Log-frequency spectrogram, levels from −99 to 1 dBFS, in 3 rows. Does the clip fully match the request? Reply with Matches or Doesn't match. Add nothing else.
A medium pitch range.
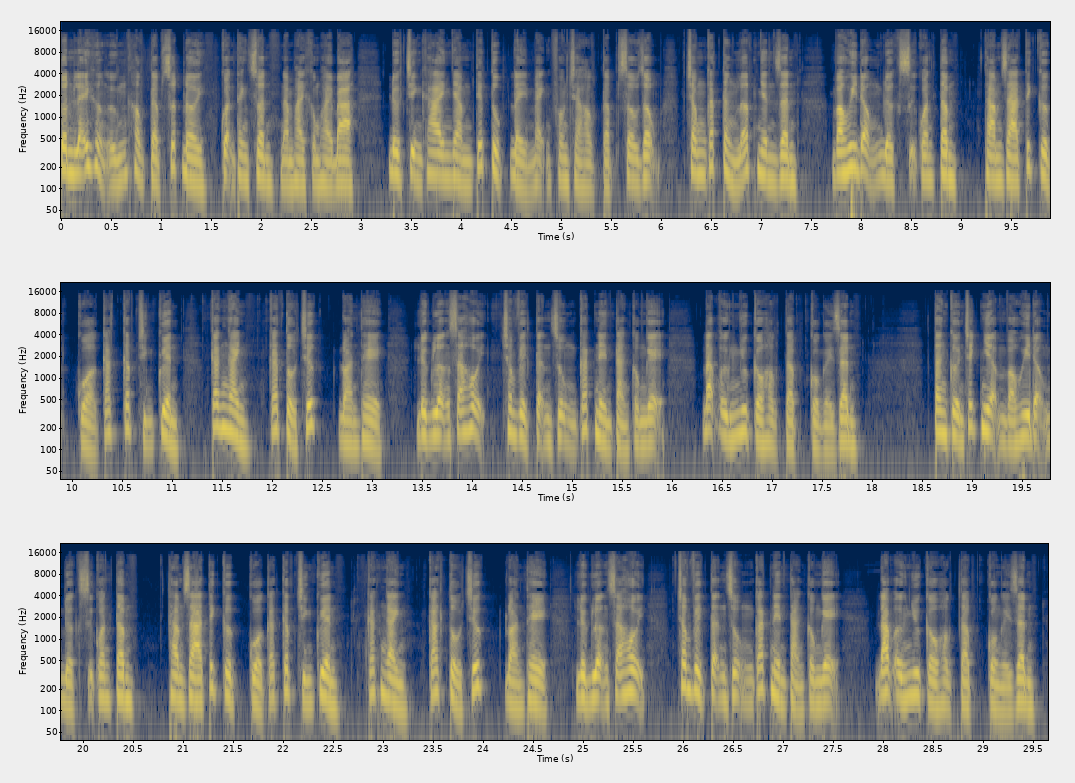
Matches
